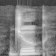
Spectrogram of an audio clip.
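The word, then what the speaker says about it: 죽: The first sound in the word juk is written like this in Hangul. It's the same syllable as gug, which we studied earlier, but here we're replacing the first consonant with this one that represents the J sound in English.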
